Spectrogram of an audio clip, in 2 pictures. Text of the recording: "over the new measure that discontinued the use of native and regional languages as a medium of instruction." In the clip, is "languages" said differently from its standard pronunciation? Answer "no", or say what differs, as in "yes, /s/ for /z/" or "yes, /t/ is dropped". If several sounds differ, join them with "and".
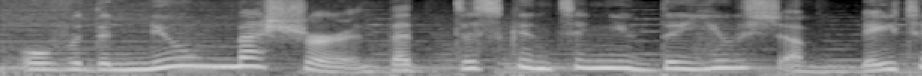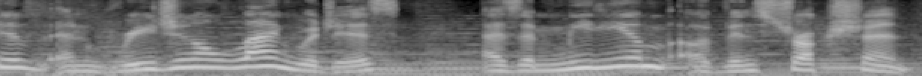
no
